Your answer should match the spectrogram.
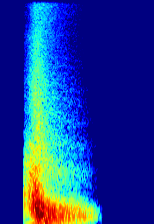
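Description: A deep whoosh sound effect of an intro animation: it comes in suddenly, swells for a fraction of a second and fades away about a second later.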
